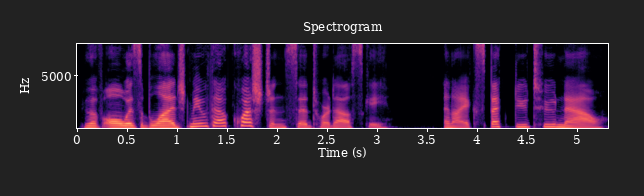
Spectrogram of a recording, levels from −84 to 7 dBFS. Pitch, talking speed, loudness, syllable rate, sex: 190 Hz, 170 wpm, -19 LUFS, 5.0 syllables/s, female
